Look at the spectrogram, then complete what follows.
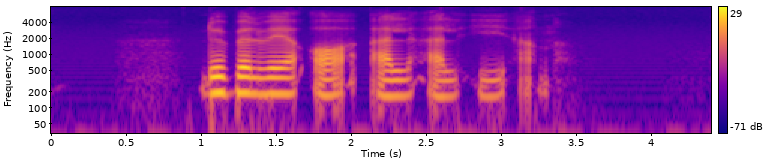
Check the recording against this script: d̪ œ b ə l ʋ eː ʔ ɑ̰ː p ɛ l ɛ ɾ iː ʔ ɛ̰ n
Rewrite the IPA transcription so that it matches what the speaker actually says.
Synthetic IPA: d̪ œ b ə l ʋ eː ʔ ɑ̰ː ʔ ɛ l ɛ l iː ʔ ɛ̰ n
